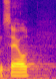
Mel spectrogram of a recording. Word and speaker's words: Seoul: one in Seoul, or Seoul as we pronounce it, and one just up at the border near North Korea, where if he crosses, he'll be shot.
